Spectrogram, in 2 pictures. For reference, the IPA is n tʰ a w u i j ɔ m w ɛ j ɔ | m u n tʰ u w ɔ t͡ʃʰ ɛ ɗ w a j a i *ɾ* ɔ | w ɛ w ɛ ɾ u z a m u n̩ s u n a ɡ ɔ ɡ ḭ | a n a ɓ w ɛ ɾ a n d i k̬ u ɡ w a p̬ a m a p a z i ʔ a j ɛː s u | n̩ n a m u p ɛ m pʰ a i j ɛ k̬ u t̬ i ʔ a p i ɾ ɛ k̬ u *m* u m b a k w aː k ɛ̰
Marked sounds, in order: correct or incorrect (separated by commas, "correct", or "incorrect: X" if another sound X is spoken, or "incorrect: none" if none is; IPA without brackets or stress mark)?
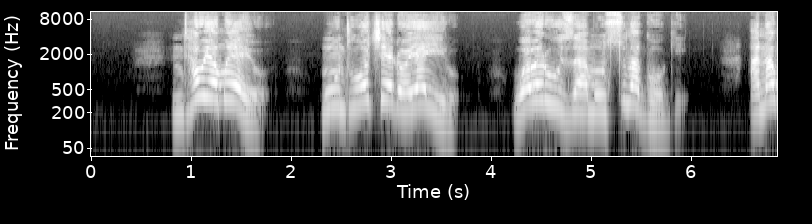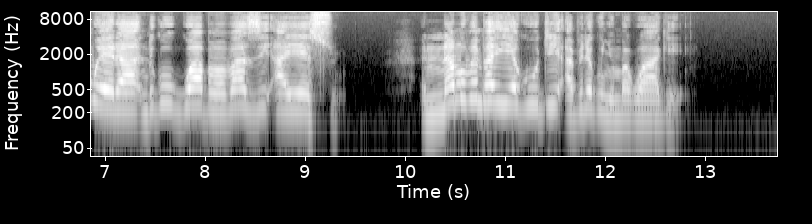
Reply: correct, incorrect: ɲ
